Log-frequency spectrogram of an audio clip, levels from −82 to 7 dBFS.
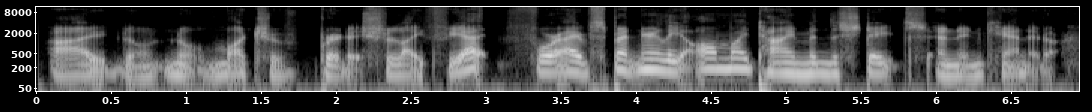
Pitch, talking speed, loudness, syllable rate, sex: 140 Hz, 190 wpm, -21 LUFS, 4.3 syllables/s, male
